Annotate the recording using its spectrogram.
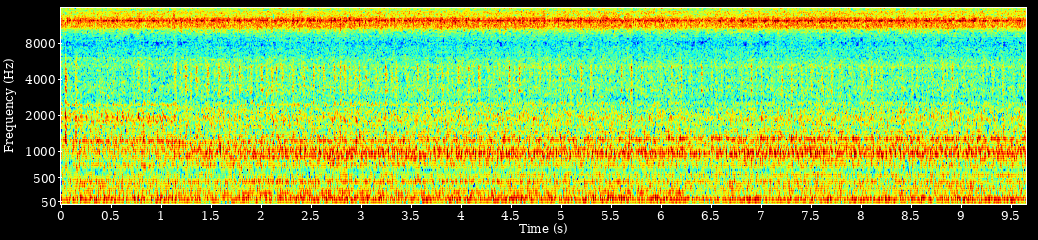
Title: FZJ80 F80 1995 Land Cruiser engine knock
